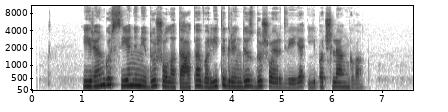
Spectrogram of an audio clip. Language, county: Lithuanian, Marijampolė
